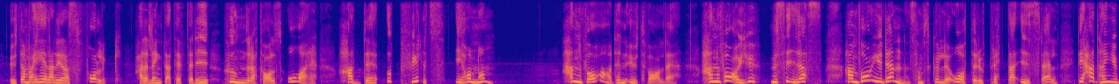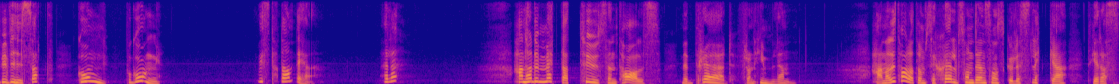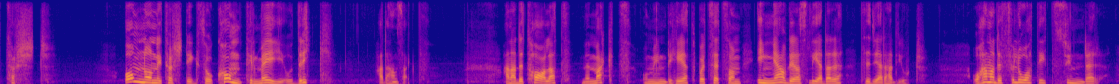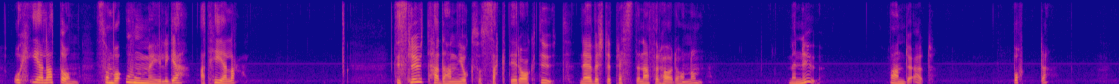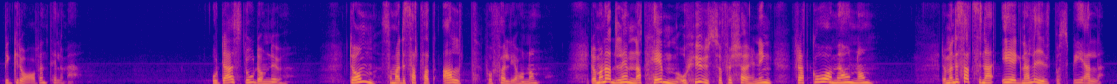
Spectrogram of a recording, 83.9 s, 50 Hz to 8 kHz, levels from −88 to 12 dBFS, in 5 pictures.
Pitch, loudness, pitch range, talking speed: 225 Hz, -20 LUFS, 195-270 Hz, 120 wpm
